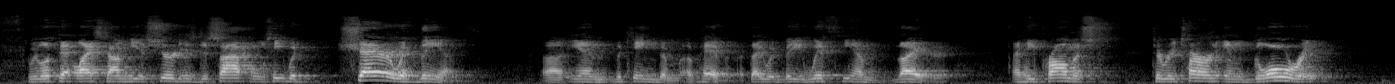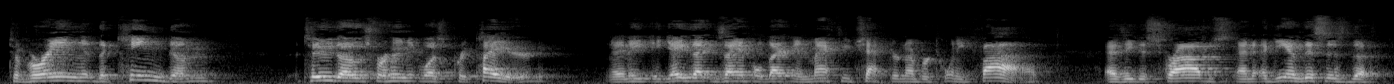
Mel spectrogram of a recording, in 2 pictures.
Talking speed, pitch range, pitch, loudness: 140 wpm, 130-150 Hz, 140 Hz, -22 LUFS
